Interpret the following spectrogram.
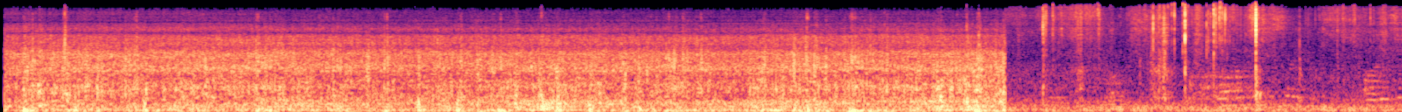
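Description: Steady outdoor city noise with wind rumbling on the microphone, cutting off suddenly about three-quarters through. A quiet room follows, with sheets of paper rustling and crackling as pages of a document are turned.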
